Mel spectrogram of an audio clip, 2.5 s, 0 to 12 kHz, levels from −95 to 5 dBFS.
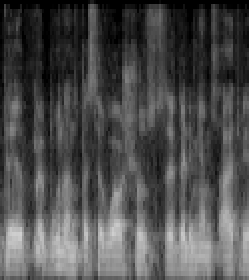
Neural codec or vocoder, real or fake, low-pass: codec, 24 kHz, 3 kbps, HILCodec; fake; 10.8 kHz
